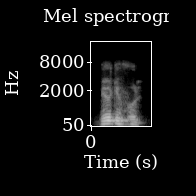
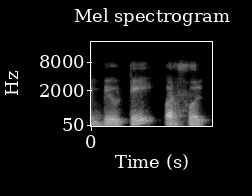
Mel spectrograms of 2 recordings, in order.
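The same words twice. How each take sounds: First: beautiful run together as one word; quick, joined-up beautiful; said quickly together. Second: beauty and फुल said as two separate sounds; two distinct parts, beauty और फुल; split into syllables. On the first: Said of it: "चाहे कितना ही तेज बोलो". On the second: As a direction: break the word into beauty, then फुल. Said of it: "जब दो sound काम में ली गई". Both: Shown as a demonstration.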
